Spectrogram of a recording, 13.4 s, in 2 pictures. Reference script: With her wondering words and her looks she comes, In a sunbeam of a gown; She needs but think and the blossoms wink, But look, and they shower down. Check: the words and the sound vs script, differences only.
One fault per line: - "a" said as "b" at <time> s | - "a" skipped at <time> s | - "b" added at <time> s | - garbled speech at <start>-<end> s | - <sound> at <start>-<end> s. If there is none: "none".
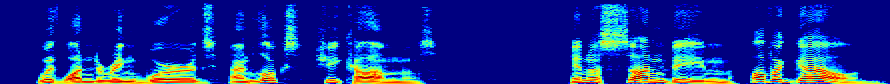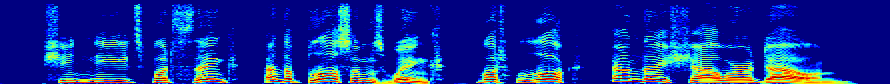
- "her" skipped at 0.5 s
- "her" skipped at 1.9 s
